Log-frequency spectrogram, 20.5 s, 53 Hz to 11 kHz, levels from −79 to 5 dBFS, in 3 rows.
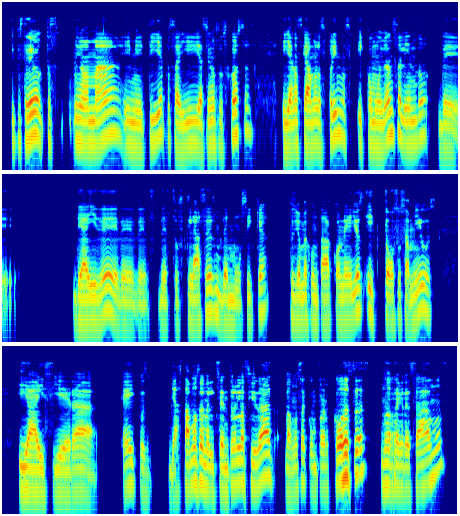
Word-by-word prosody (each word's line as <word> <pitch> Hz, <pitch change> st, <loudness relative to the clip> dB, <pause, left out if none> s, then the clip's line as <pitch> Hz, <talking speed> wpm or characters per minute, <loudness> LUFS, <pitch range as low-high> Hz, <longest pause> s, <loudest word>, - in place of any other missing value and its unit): Y, 130 Hz, -, -9 dB
pues, 130 Hz, 0 st, -13 dB
te 140 Hz, -, +1 dB
digo, 160 Hz, -1 st, +7 dB
pues, 135 Hz, -3 st, -13 dB, 0.2 s
mi 140 Hz, -, -2 dB
mamá 135 Hz, +7 st, +3 dB
y 125 Hz, -, -4 dB
mi 115 Hz, -3 st, -2 dB
tía, 135 Hz, -, -2 dB
pues 135 Hz, -5 st, -15 dB
ahí 125 Hz, +4 st, -1 dB
haciendo 125 Hz, +1 st, -2 dB
sus 120 Hz, -3 st, -12 dB
cosas 170 Hz, +3 st, +1 dB, 0.4 s
y 120 Hz, -, -3 dB
ya 120 Hz, -, +5 dB
nos 125 Hz, 0 st, -1 dB
quedamos 125 Hz, 0 st, +4 dB
los 115 Hz, -2 st, -5 dB
primos, 155 Hz, -1 st, -2 dB
y 135 Hz, -, -5 dB
como 120 Hz, -1 st, -1 dB
iban 155 Hz, +8 st, +2 dB
saliendo 135 Hz, +2 st, -2 dB
de 110 Hz, -1 st, -5 dB, 0.9 s
de 110 Hz, -1 st, +1 dB
ahí, 105 Hz, +1 st, +2 dB
de 115 Hz, +2 st, +2 dB
de 95 Hz, -2 st, -4 dB
de 90 Hz, -1 st, -9 dB, 0.2 s
de 100 Hz, -2 st, -6 dB
sus 95 Hz, -1 st, -16 dB
clases 110 Hz, +7 st, 0 dB
de -, -, +1 dB
música, 110 Hz, -, -6 dB, 0.3 s
pues 115 Hz, -, -9 dB
yo 115 Hz, -, +1 dB
me 115 Hz, -, -2 dB
juntaba 105 Hz, -1 st, -1 dB
con 110 Hz, 0 st, -5 dB
ellos 125 Hz, +7 st, +1 dB
y 145 Hz, -5 st, -3 dB
todos 110 Hz, -, +1 dB
sus 115 Hz, -, -13 dB
amigos. 135 Hz, +5 st, -2 dB, 0.5 s
Y 120 Hz, 0 st, 0 dB
ahí 110 Hz, -1 st, +4 dB
sí 110 Hz, +1 st, -6 dB
era, 110 Hz, -3 st, +1 dB, 0.4 s
hey, 135 Hz, +3 st, -1 dB
pues 110 Hz, -3 st, -8 dB, 0.3 s
ya -, -, -3 dB
estamos 150 Hz, +3 st, +2 dB
en 145 Hz, -4 st, +4 dB
el 120 Hz, -2 st, -1 dB
centro 120 Hz, +4 st, -1 dB
de 145 Hz, -, +3 dB
la 150 Hz, -, +5 dB
ciudad, 145 Hz, +8 st, +4 dB
vamos 120 Hz, +5 st, -3 dB
a 150 Hz, -, -2 dB
comprar 120 Hz, 0 st, -5 dB
cosas, 195 Hz, +7 st, +6 dB
nos 135 Hz, 0 st, 0 dB
regresábamos 135 Hz, -, 0 dB
125 Hz, 195 wpm, -21 LUFS, 110-145 Hz, 0.9 s, digo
